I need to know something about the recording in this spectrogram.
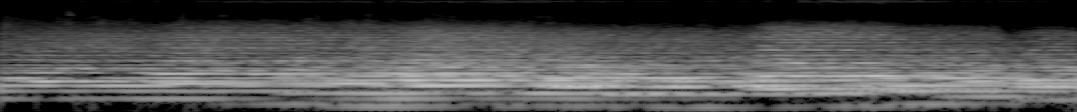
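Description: An audience claps their hands for Jesus at the preacher's call during a sermon, in a dense, continuous wash of applause that holds steady for several seconds, with sustained musical tones underneath and no one speaking.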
